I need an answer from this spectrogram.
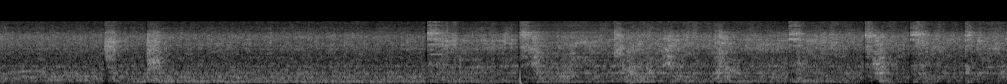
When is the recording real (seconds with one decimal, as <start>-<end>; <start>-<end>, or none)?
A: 0.0-5.1; 6.0-10.1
